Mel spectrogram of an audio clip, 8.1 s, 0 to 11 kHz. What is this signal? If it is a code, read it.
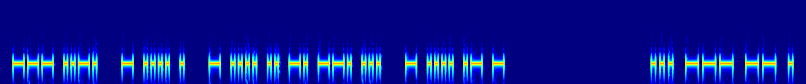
Morse code, heard as a keyed tone, about 37 wpm, 700 Hz. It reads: OF THE THINGS THAT SOME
